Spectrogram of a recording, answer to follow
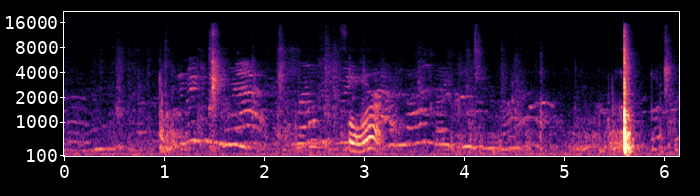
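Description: A young child's voice making wordless sounds, wavering up and down in pitch, with a single sharp knock about five and a half seconds in, the loudest sound.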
